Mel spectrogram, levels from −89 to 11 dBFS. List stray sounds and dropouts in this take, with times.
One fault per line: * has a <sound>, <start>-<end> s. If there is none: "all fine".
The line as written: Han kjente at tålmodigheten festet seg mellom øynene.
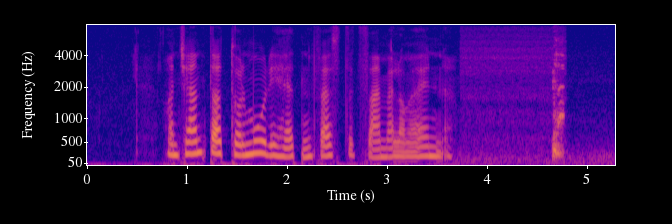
* has a laugh, 4.6-4.8 s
